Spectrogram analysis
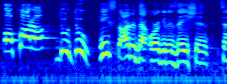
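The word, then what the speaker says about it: Okorodudu: Okurududu, how do you say that? Okoro-dudu. Nice, You know, nice, I'm nice. Haitian, so you know, Africans and Haitians are like cousins. So it's Okoro-dudu.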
